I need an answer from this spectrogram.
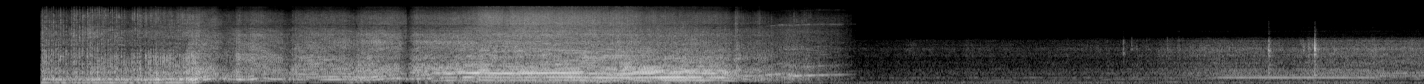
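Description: A 400-cubic-inch Chevrolet V8 in a drag-racing Honda, heard from onboard, running loud and revving up during a tyre-smoking burnout. About two-thirds of the way through it drops abruptly to a much quieter low idle. A couple of sharp clicks come near the end.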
